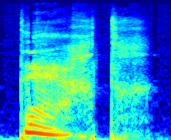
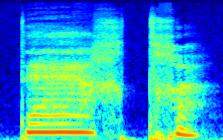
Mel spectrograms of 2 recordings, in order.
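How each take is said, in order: First: The word is said quickly and shortened. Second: The word is said slowly and drawn out.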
